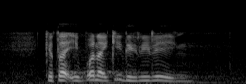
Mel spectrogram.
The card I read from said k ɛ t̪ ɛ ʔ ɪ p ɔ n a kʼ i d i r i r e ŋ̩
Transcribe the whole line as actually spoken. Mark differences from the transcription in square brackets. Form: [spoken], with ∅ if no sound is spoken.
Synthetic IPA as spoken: k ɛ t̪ [a] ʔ [i] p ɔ n a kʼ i d i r i [l] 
